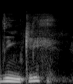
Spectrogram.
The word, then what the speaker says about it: Dinklage: No, yo le voy a decir Dinklage toda la vida, pero vamos a intentar. – vamos, a intentar mirar que la, pronunciación supuestamente es Dinkley.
